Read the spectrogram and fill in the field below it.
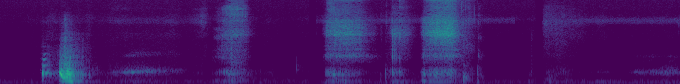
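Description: A sharp sneeze, then congested sniffs and snorty nose blows in a quiet room. Sneezing and nasal blockage from a head cold.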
